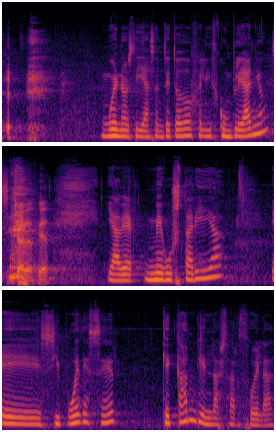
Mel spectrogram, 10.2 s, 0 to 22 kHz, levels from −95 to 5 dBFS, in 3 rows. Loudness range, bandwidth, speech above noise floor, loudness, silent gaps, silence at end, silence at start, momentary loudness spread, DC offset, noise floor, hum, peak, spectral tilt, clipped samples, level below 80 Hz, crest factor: 3 LU; 15 kHz; 27 dB; -33 LUFS; none; 0 s; 0 s; 14 LU; under 0.1%; -59 dBFS; none; -10 dBFS; -5.5 dB/octave; under 0.1%; -64 dBFS; 22 dB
